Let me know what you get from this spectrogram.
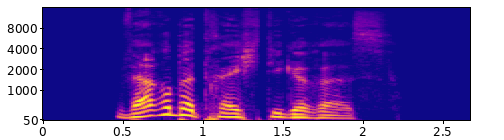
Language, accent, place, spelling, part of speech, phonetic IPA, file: German, Germany, Berlin, werbeträchtigeres, adjective, [ˈvɛʁbəˌtʁɛçtɪɡəʁəs], De-werbeträchtigeres.ogg
- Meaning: strong/mixed nominative/accusative neuter singular comparative degree of werbeträchtig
